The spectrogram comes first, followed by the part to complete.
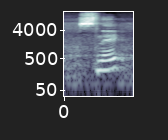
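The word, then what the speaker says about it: سين: এইটা উচ্চারণ করতে গেলে একটু তীক্ষ্ণভাবে বলতে হবে, এই সাউন্ডটা বের করতে হবে, এই সাউন্ডটা।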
